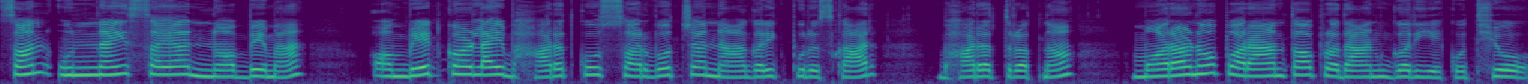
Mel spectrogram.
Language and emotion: Nepali, neutral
